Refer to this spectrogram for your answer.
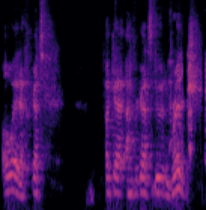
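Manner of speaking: put-on breathlessness. Playing out a movie scene, acting out being out of breath. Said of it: "I'm like out of breath".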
